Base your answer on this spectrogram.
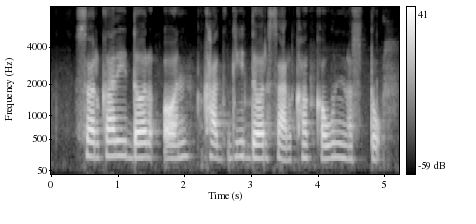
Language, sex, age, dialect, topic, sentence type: Marathi, female, 18-24, Varhadi, agriculture, question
